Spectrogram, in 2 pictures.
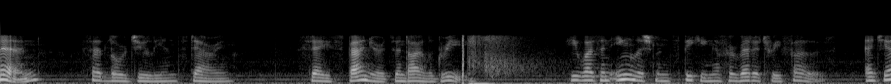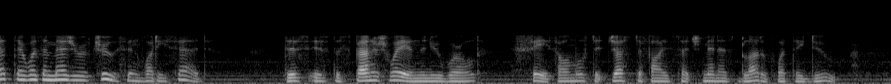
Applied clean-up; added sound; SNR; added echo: none; Gunshot, gunfire; 6 dB; none.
